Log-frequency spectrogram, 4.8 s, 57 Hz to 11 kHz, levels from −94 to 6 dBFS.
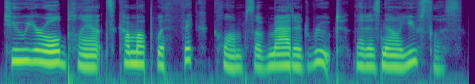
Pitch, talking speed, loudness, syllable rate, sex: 195 Hz, 200 wpm, -17 LUFS, 4.3 syllables/s, female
